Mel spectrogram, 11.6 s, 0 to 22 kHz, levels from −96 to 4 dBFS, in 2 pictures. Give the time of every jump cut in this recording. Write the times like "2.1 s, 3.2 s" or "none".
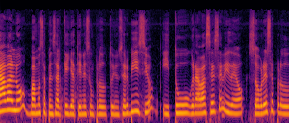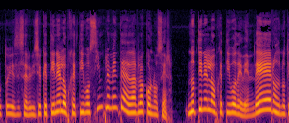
4.9 s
